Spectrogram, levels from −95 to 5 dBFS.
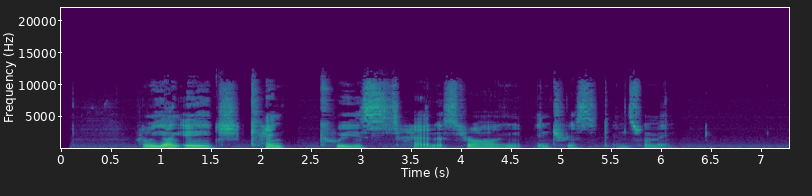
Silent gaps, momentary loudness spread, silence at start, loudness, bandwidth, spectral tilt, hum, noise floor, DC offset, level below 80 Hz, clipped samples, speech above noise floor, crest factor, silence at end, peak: none; 17 LU; 0.75 s; -31 LUFS; 12 kHz; -4 dB/octave; none; -68 dBFS; under 0.1%; -72 dBFS; under 0.1%; 36 dB; 22 dB; 1.25 s; -10 dBFS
